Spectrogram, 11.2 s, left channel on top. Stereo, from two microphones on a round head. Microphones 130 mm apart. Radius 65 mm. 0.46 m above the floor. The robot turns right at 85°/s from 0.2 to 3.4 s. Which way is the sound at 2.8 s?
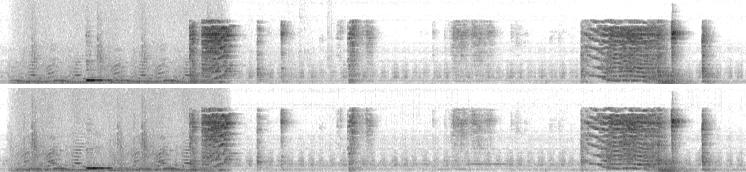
10° left (ahead or behind).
